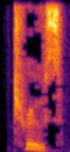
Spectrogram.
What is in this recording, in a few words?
"Truce", English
